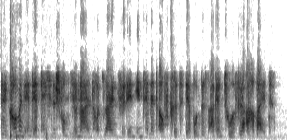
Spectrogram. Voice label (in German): technisch funktionale Ansage der Bundesagentur für Arbeit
